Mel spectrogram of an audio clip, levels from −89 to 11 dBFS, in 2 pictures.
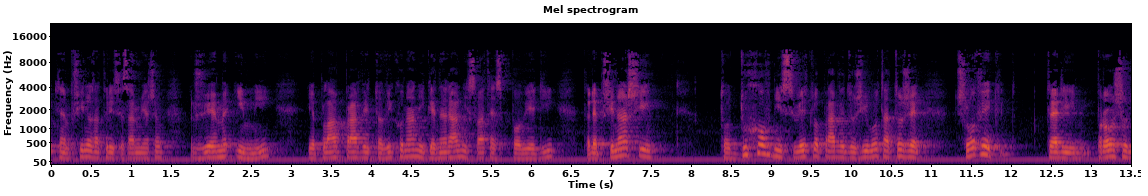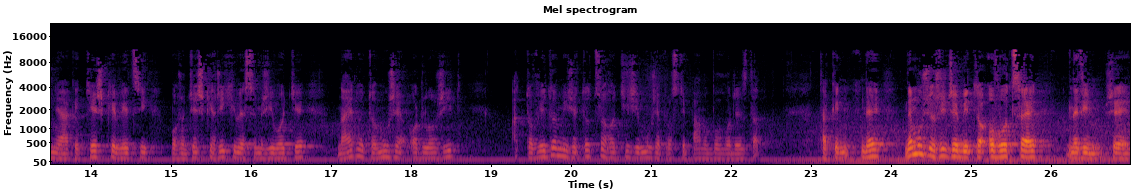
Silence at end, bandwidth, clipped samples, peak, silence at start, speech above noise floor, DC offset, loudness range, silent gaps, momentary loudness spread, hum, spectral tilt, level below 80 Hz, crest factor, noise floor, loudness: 0 s; 11.5 kHz; under 0.1%; -10 dBFS; 0 s; 22 dB; under 0.1%; 13 LU; none; 17 LU; none; -5 dB/octave; -60 dBFS; 24 dB; -56 dBFS; -34 LUFS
